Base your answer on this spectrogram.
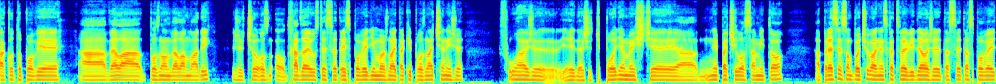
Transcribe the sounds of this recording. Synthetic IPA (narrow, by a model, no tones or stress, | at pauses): akɔt̪ɔpɔʋɪɛ | aʋɛlapɔznaːmʋɛlamlad̪iːx | ʒɛt͡ʃɔɔɔt̪xaːd͡zajuːst̪ɛjsʋɛt̪ɛjspɔʋɛɟimɔʒnɔajt̪akiːpɔznat͡ʃɛniːʒɛ | fuɦajʒɛ̰jɛ̰d̪aʒɛpɔjɟɛmɛʃcɛaɲɛpaːt͡ʃilɔsamit̪ɔ | a̰pɾɛsɲɛsɔmp̬ɔt͡ʃuːʋaldɲɛskat̪ʋɔjɛʋid̪ɛɔʒɛt̪aːsʋɛt̪aːspɔʋɛc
